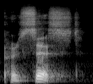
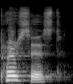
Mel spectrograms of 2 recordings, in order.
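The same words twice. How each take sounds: First: The stress is on the second syllable. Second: The stress is on the first syllable. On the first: The speaker calls it right. "the accent is placed basically on the second syllable" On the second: The speaker calls it wrong. "Not persist"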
